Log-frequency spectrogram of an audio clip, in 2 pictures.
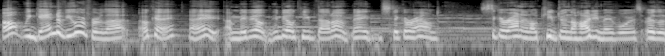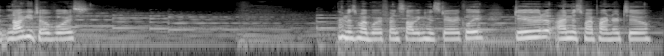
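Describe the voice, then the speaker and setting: A woman's voice: fairly high pitch, a little fast, soft background music. A young woman streaming while she draws, chatting casually with viewers in a rambling, self-deprecating way, full of restarts. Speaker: art streamer. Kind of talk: casual livestream chat while drawing.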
